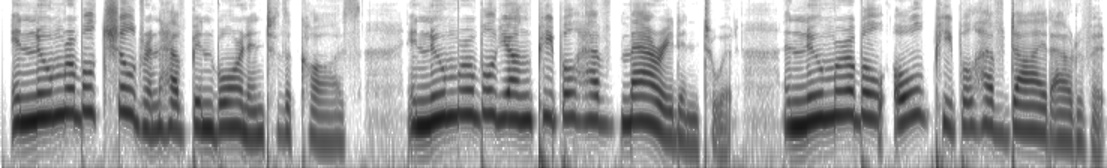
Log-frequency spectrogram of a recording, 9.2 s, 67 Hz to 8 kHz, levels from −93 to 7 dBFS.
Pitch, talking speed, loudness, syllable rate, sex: 230 Hz, 150 wpm, -15 LUFS, 5.1 syllables/s, female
